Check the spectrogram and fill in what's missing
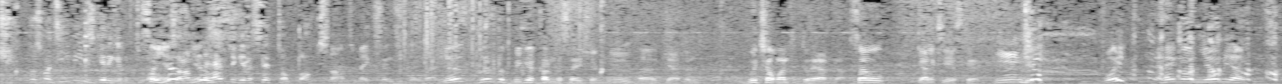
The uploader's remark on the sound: Recorded at Wimpy Canal Walk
